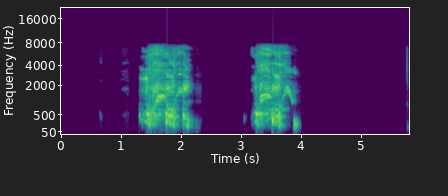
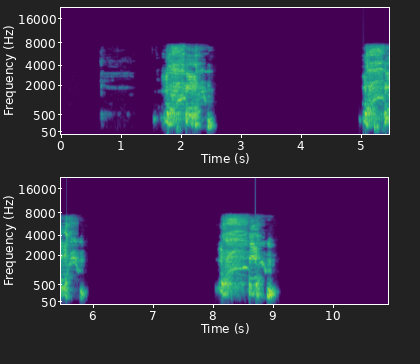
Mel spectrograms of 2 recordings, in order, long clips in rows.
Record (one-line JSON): {"cough_length": "5.8 s", "cough_amplitude": 32768, "cough_signal_mean_std_ratio": 0.41, "three_cough_length": "10.9 s", "three_cough_amplitude": 32767, "three_cough_signal_mean_std_ratio": 0.38, "survey_phase": "alpha (2021-03-01 to 2021-08-12)", "age": "65+", "gender": "Male", "wearing_mask": "No", "symptom_none": true, "smoker_status": "Never smoked", "respiratory_condition_asthma": false, "respiratory_condition_other": false, "recruitment_source": "REACT", "submission_delay": "1 day", "covid_test_result": "Negative", "covid_test_method": "RT-qPCR"}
